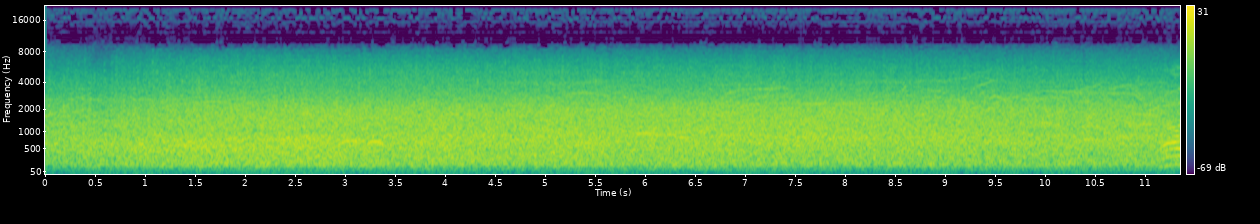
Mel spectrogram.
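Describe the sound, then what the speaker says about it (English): A rugby crowd at a 1983 Scotland XV versus Barbarians match applauds and roars in a broad, steady wash of clapping and cheering that carries on unbroken and loud throughout. "you can tell how the crowd are enjoying this"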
